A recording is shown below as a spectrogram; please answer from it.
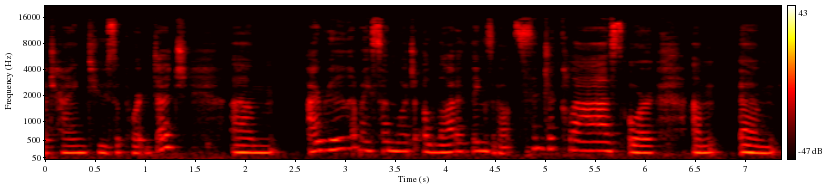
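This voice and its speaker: A woman in her thirties, born in Serbia and raised in Canada and the United States, chatting casually to camera from a bright room at home, rambling with lots of fillers and asides. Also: medium pitch. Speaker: vlogger.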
